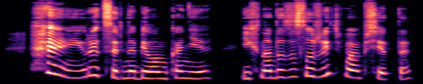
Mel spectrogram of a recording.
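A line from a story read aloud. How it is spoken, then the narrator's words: Laughing. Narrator (Russian): рассмеялась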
